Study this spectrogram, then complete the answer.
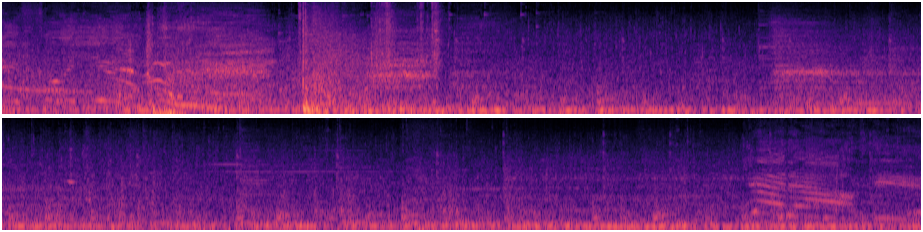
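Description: Gunfire in the Western shooter Call of Juarez: Gunslinger, a sharp loud shot near the start followed by scattered booming reports and clatter, with a voice talking over the action.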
